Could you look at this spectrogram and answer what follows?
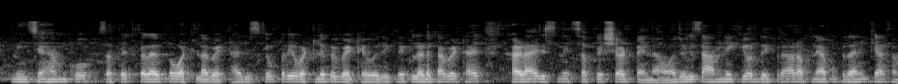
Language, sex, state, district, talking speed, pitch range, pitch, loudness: Hindi, male, Uttar Pradesh, Ghazipur, 305 wpm, 115-125 Hz, 120 Hz, -20 LUFS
